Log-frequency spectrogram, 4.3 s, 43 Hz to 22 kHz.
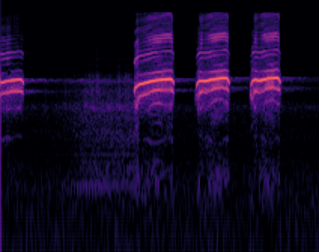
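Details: Osprey on its nest, filmed by nest camera on the morning of 4 September 2023: loud piercing whistled notes, a short pause, then three more in quick succession, each about half a second long.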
